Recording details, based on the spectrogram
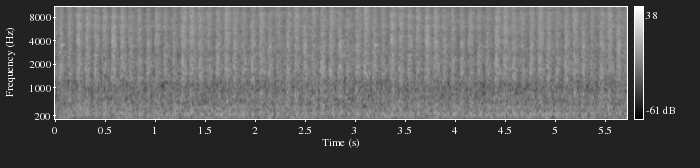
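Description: A starter locomotive in the RailRoads Online game runs steadily, giving off a continuous rhythmic chugging and rail clatter at an even level with no voices.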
